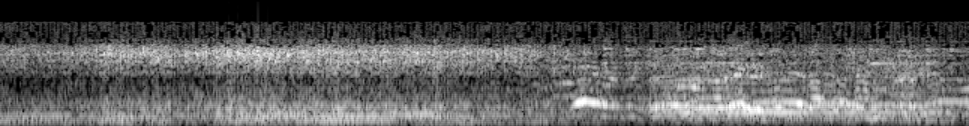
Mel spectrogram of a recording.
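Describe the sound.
A small airplane's motor drones steadily and loudly as the plane circles on the last of its gas before an emergency landing attempt.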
